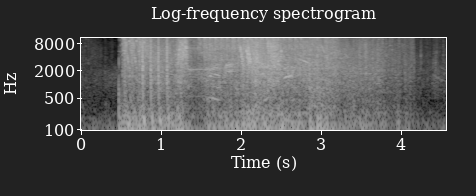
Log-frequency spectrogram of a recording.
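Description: Rapid gunfire rattles in loud bursts.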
